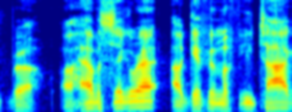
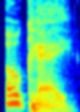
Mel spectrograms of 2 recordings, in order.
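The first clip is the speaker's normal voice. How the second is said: loud, low, loaded okay; unnerving okay; 4 semitones lower, 6 dB louder than usual. Retold or imitated. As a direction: imitate an okay that sounds like a threat. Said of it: "the way he said, "Okay," made me nervous".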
